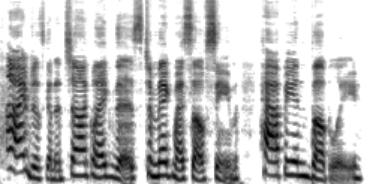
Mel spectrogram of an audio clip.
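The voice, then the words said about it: Cheesy, bubbly radio-host voice. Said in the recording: “that cheesy radio voice”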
